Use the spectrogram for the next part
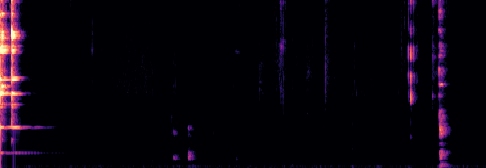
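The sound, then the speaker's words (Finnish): Glasses of Luxembourgish champagne clink together once at the start in a toast, a bright ring that fades quickly. A few faint small knocks follow, then a sharper clatter near the end, with no one talking. “No, luksemburilaista samppaniaa tähän, niin kilistelläänkö tähän otetaan, kauden alkuun?”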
